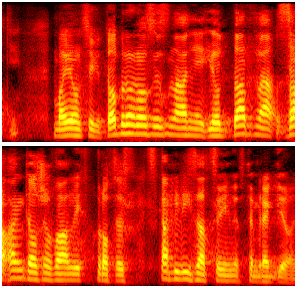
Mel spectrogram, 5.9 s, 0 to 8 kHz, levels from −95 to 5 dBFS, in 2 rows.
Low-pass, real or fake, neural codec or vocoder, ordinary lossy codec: none; fake; codec, 16 kHz, 1 kbps, FreqCodec, larger model; none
